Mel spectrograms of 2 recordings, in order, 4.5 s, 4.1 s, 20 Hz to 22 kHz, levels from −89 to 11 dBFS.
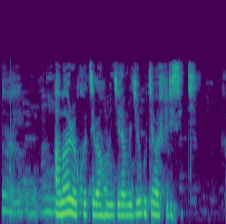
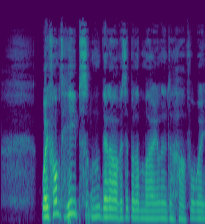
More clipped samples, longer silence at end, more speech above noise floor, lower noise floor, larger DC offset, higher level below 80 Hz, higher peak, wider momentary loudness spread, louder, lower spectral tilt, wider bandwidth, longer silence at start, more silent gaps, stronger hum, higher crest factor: neither; first, 0.65 s vs 0 s; first, 47 dB vs 28 dB; first, -64 dBFS vs -50 dBFS; neither; about the same, -54 dBFS vs -56 dBFS; about the same, -2 dBFS vs -2 dBFS; first, 18 LU vs 13 LU; first, -17 LUFS vs -22 LUFS; about the same, -5.5 dB/octave vs -5 dB/octave; second, 7.4 kHz vs 15 kHz; second, 0.05 s vs 0.85 s; neither; neither; about the same, 16 dB vs 20 dB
